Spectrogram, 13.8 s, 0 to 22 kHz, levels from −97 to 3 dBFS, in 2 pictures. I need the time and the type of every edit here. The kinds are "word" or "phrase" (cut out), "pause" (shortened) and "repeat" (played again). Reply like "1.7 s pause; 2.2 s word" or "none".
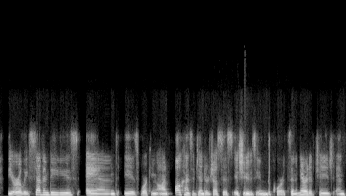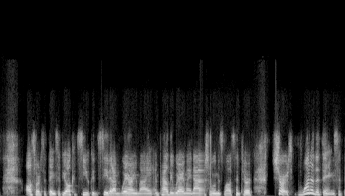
5.9 s phrase; 8.6 s word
